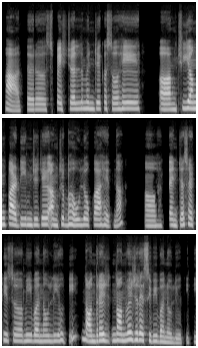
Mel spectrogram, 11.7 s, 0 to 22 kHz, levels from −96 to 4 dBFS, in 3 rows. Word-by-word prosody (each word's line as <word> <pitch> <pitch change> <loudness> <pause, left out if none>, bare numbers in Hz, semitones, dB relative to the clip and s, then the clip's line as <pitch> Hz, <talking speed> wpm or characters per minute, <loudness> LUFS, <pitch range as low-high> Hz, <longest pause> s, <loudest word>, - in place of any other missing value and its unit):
हां, 150 -6 +4 0.2
तर 185 0 -3
अ, 185 0 -3
स्पेशल 205 +2 -1
म्हणजे 215 0 -1
कसं? 200 -2 -3
हे 215 +1 +2 0.6
अ, - - 0
आमची 190 +4 +2
अ, - - +7
यंग 220 0 +2
पार्टी 215 -2 +5
म्हणजे 205 0 -2
जे 220 0 +2
आमचे 205 +2 -2
भाऊ 200 -3 +1
लोक 205 0 -2
आहेत 200 -3 +1
ना, 185 - -4 0.5
अ, - - -4 0.4
त्यांच्यासाठीच 210 +3 -2 0.2
मी 210 +1 -1
बनवली 195 0 -2
होती 235 +9 -6 0.2
नॉनरेज 200 +1 +4
नॉनव्हेज 225 +3 +3
रेसिपी 215 -3 +1
बनवली 160 -5 -3
होती 140 +2 -11
ती. 170 +4 -12
205 Hz, 155 wpm, -24 LUFS, 190-215 Hz, 0.6 s, अ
